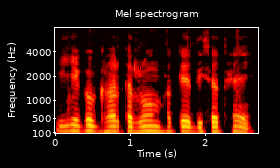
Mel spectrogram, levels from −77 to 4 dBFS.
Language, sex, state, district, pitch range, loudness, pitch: Sadri, male, Chhattisgarh, Jashpur, 130-145 Hz, -26 LUFS, 140 Hz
